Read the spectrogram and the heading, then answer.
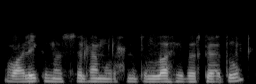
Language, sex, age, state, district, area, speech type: Urdu, male, 18-30, Bihar, Khagaria, rural, conversation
